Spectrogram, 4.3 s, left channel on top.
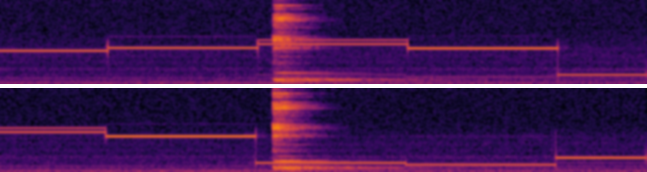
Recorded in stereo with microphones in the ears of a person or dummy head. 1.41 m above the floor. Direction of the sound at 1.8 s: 25° right (ahead or behind).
